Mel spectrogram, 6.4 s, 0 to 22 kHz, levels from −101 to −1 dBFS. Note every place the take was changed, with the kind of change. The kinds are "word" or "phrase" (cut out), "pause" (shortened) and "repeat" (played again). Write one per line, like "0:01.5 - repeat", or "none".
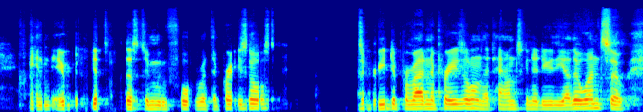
0:01.2 - pause
0:03.6 - word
